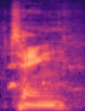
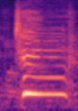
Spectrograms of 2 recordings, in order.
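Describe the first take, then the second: First: It is said in a normal, low voice. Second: It is said in a high falsetto voice.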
